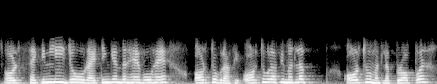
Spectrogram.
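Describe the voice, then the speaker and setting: A woman with an Indian accent teaches a syllabus topic, walking through each point and then rephrasing it. Her voice sits a little high. The sound is narrow and phone-like, as if recorded on a basic device. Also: steady tone, normal speed. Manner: explains in Hindi mixed with English terms, repeating and rephrasing. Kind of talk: explaining a university English syllabus topic.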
